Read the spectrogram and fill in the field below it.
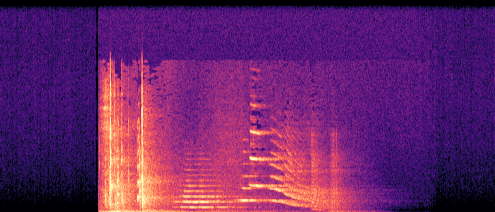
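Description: Heavy wooden doors bang and creak open in a large echoing hall.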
